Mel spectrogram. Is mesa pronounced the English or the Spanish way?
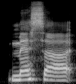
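Spanish. It is pronounced with Spanish sounds. "I said mesa ... it's literally a spanish spanish word"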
